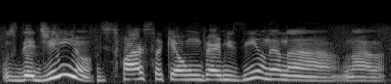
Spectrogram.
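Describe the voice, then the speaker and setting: A woman's voice: mid-range voice, animated, measured pace, darkish tone, a little hiss or hum. A Brazilian woman, a field expert, explaining things informally in an interview.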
